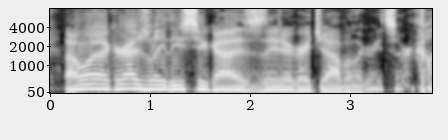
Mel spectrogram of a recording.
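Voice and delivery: put-on, drunk-sounding voice. Retelling an actor's award show message: Harrison Ford sounding drunk. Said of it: "he kinda sounded drunk, where he's like".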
